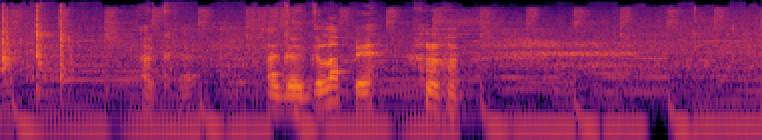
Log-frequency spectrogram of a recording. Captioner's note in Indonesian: tertawa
